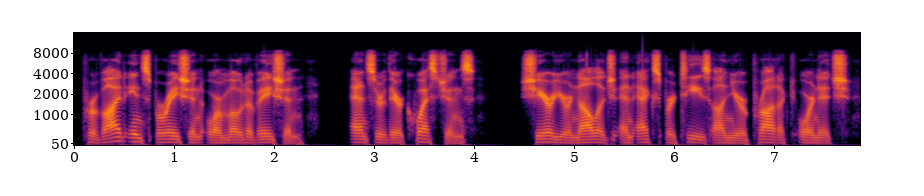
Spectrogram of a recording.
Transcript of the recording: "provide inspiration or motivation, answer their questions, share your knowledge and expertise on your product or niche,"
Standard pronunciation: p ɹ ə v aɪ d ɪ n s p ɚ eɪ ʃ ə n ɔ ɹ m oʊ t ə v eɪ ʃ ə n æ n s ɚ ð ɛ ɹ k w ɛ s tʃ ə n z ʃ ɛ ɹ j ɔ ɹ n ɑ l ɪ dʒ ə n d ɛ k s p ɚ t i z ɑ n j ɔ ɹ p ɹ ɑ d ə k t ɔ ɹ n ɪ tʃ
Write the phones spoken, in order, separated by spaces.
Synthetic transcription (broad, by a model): p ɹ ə v aɪ d ɪ n s p ɚ eɪ ʃ ə n ɔ ɹ m oʊ t ə v eɪ ʃ ə n æ n s ɚ ð ɛ ɹ k w ɛ s tʃ ə n z ʃ ɛ ɹ j ɔ ɹ n ɑ l ɪ dʒ ə n d ɛ k s p ɚ t i z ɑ n j ɔ ɹ p ɹ ɑ d ə k t ɔ ɹ n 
